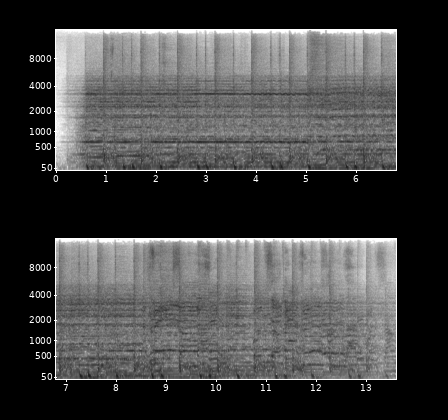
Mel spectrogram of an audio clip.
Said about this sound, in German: Das war Musik.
